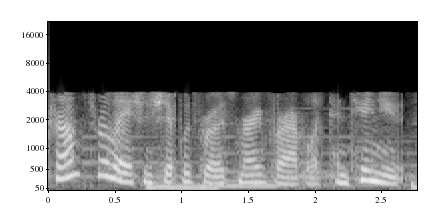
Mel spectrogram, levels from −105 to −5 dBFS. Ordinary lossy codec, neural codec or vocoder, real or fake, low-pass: AAC, 16 kbps; none; real; 7.2 kHz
